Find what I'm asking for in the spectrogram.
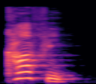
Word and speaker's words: coffee: アメリカ発音だとこれコーヒーって言わないじゃないですか。カフィ、カフィ。かに近い発音になってきますよね。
